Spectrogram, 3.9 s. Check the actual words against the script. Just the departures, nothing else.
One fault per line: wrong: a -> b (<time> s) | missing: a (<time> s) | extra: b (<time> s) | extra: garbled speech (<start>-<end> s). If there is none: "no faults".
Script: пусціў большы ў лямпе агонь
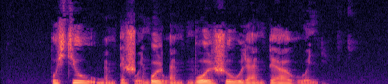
extra: garbled speech (1.0-1.9 s)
